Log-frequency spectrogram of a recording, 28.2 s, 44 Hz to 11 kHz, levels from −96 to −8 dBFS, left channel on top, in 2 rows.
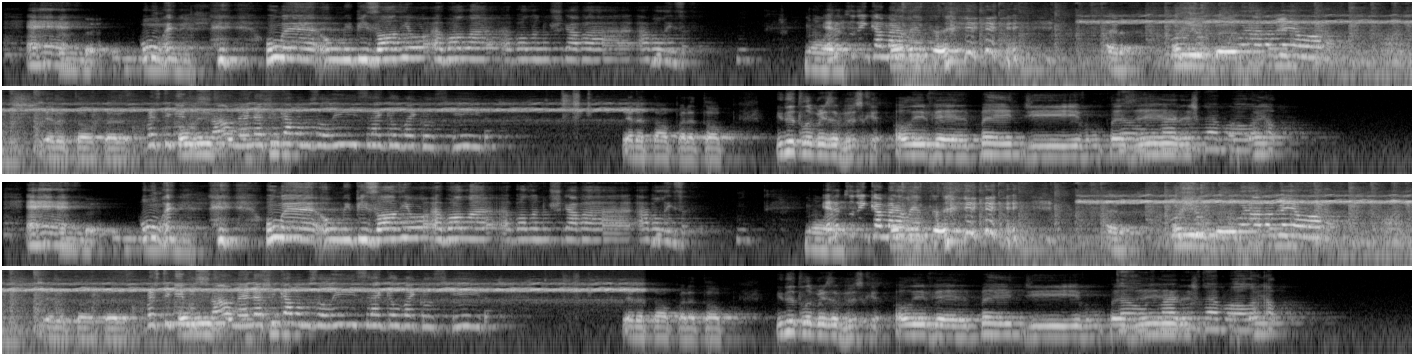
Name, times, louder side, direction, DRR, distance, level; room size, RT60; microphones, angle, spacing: voice 1, 0.0-0.7 1.4-6.8 7.3-7.5 8.2-10.5 10.8-11.0 11.7-13.4 15.5-19.0 25.3-26.8, right 3 dB, 85° right, 2.7 m, -31 dB
voice 2, 0.6-1.9 6.5-6.6 8.0-8.4 8.9-9.5 11.0-12.4 12.7-12.9 14.2-15.4 15.9-16.2 16.8-17.0 19.7-19.9 20.3-21.3 21.8-26.1 26.4-26.8, left 1 dB, 35° left, 1.8 m, -30 dB
sound 1, 8.9-17.0, right 1 dB, 25° right, 2.4 m, -43 dB
sound 2, 10.7-20.5, right 8 dB, 60° right, 2.0 m, -30 dB
28.0 x 22.5 x 7.5 m
head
